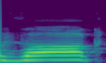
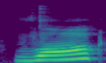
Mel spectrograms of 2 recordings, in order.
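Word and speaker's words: walk: फिर यहाँ पर है एल के में, ठीक है, यहाँ पर जैसे वॉक, टॉक, चौक, ये जो एल के में एल है ना वो साइलेंट है, के नहीं है, ठीक है।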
